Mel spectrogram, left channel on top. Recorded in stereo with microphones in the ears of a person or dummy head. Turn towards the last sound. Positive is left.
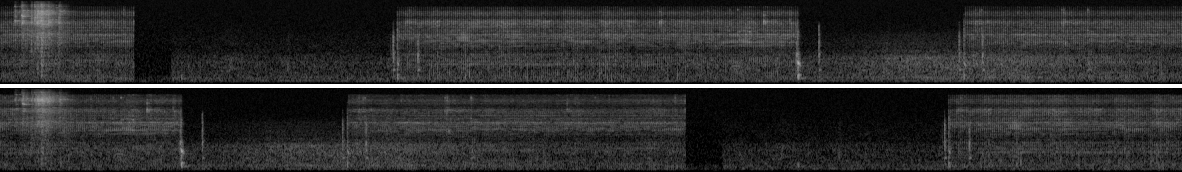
turn(degrees=30)  # may be behind; listen again after turning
